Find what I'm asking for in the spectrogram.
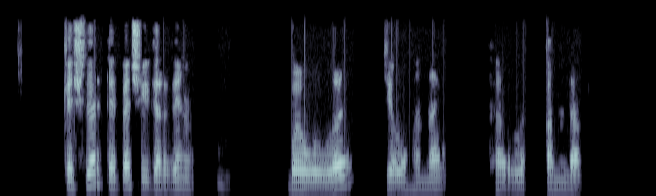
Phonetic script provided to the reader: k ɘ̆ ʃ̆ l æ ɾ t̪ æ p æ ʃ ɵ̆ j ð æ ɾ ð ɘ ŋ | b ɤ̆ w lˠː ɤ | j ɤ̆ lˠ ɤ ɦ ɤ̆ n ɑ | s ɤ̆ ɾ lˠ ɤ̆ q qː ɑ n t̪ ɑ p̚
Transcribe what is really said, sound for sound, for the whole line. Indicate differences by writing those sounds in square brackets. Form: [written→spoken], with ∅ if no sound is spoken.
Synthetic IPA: k ɘ̆ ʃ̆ l æ ɾ t̪ æ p æ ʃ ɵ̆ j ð æ ɾ ð ɘ ŋ | b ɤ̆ w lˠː ɤ | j ɤ̆ lˠ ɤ ɦ ɤ̆ n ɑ | [s→h] ɤ̆ ɾ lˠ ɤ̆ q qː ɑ n [t̪→d̪] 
